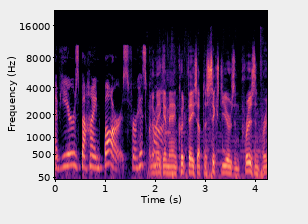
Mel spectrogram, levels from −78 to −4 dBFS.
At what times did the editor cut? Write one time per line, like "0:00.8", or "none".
0:01.9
